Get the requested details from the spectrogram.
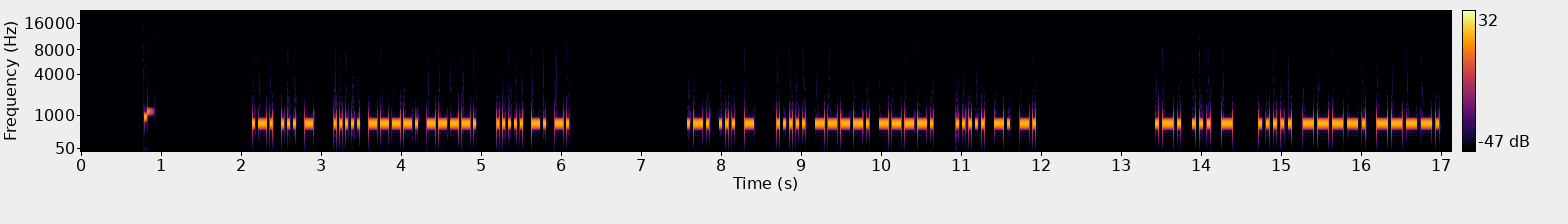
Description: Morse code, heard as a keyed tone, about 29 wpm, 700 Hz. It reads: RST 599 5NN RST 599 5NN RST 599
